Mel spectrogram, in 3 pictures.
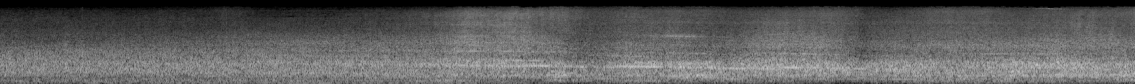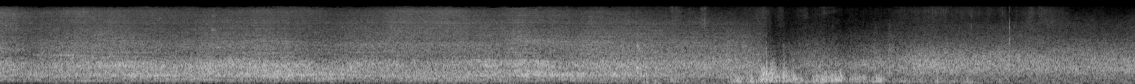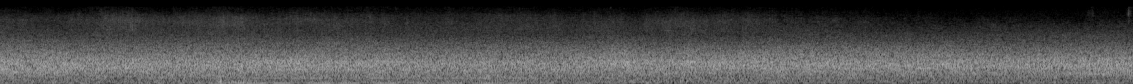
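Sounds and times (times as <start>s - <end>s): train wheel and running noise: 0.0s - 34.0s
wheels clacking over rail joints: 4.1s - 19.3s.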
